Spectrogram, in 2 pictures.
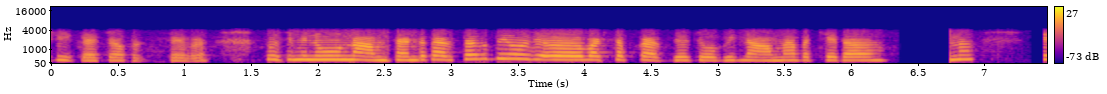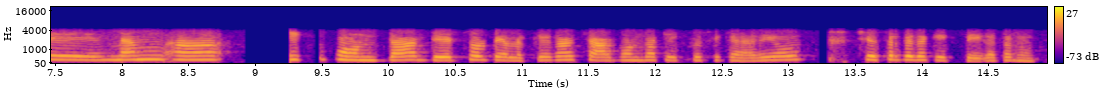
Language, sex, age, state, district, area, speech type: Punjabi, female, 30-45, Punjab, Gurdaspur, rural, conversation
